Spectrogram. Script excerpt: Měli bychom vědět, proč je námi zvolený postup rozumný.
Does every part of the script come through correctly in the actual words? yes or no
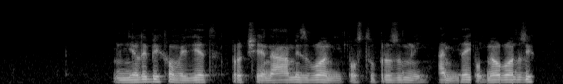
no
